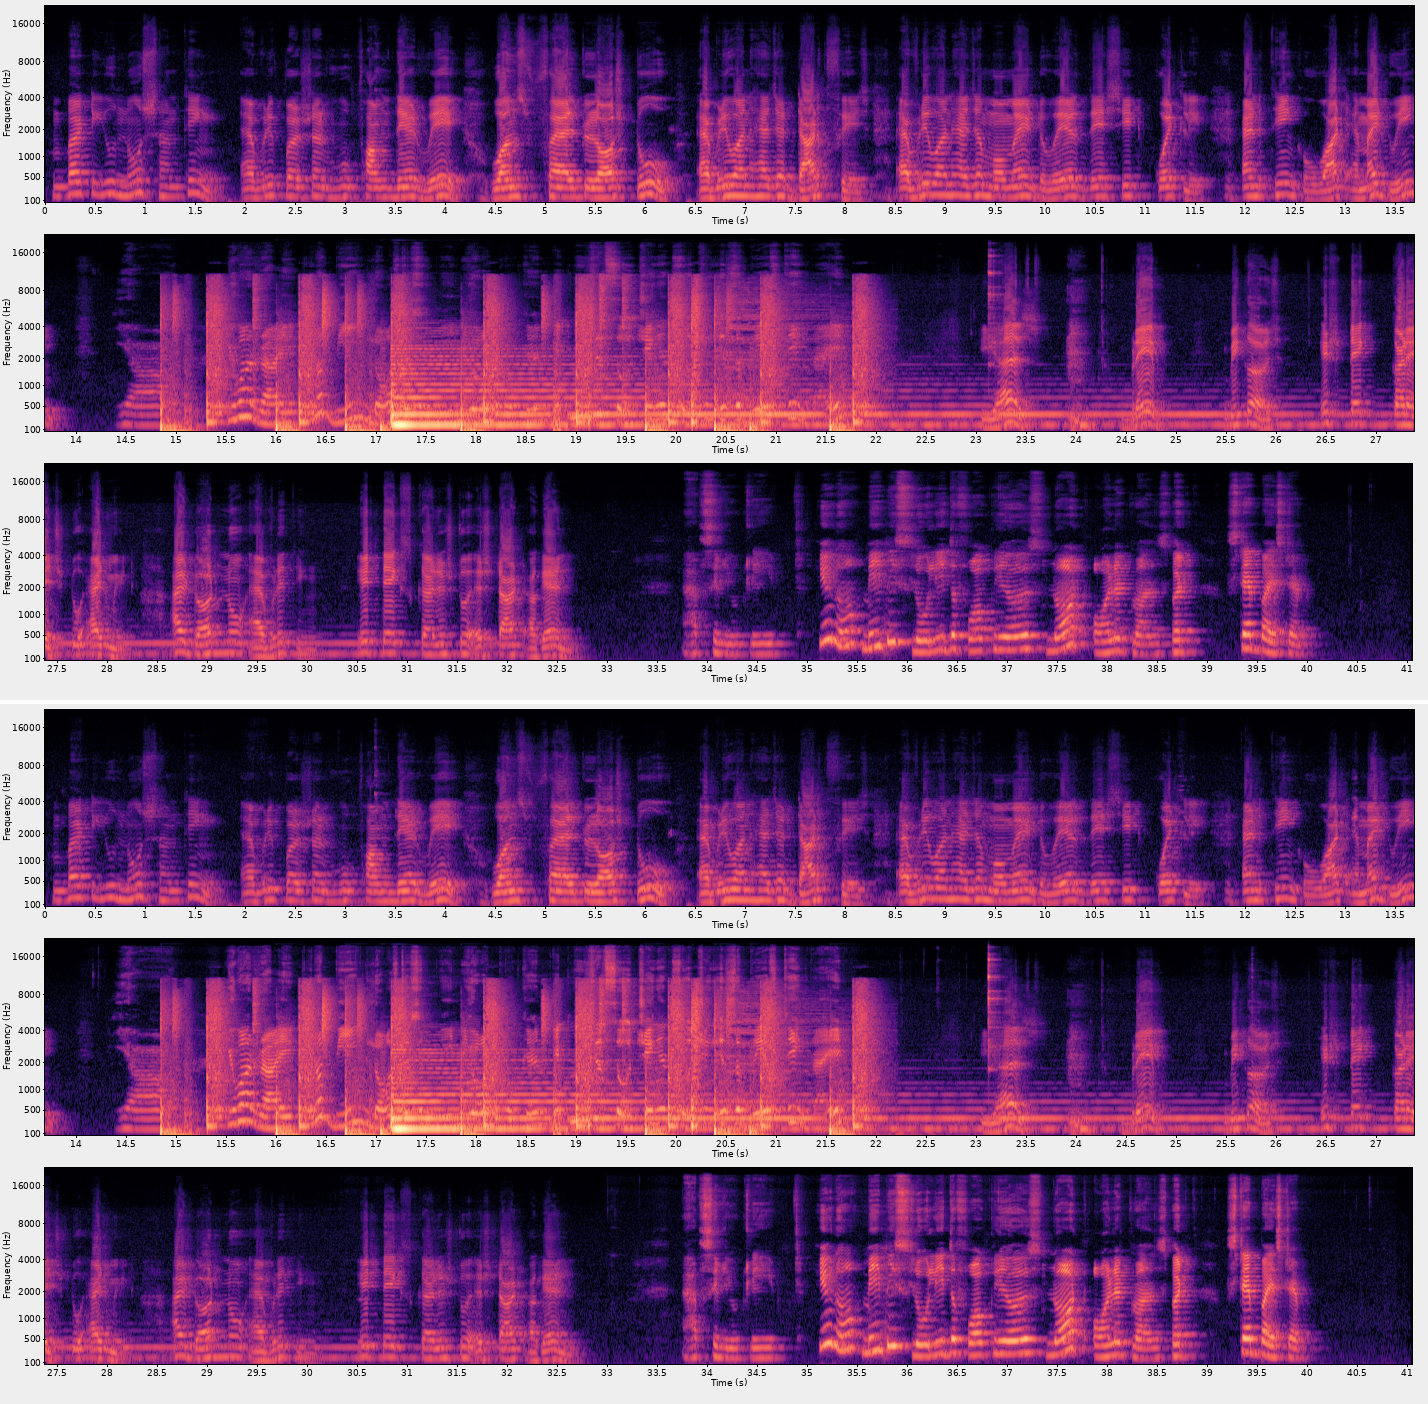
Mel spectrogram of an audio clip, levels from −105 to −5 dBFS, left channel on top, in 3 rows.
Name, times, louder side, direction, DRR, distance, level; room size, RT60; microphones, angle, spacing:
voice 1, 0.1-6.2 6.5-13.8 22.6-23.6 23.9-24.2 24.4-24.9 25.5-26.0 26.4-26.9 27.2-30.1 30.5-32.7, left 2 dB, 30° left, 6 dB, 1.6 m, -38 dB
voice 2, 14.4-15.0 15.3-21.7 33.8-34.7 35.1-38.9 39.2-40.0, right 4 dB, 50° right, 10 dB, 1.4 m, -32 dB
sound 1, 14.8-17.4 17.8-18.3 18.7-21.1 21.5-22.1, right 1 dB, 10° right, 0.5 m, -24 dB
sound 2, 17.1-29.6 29.8-30.8 31.2-31.3, left 1 dB, 10° left, 1.6 m, -27 dB
15.5 x 9.8 x 3.3 m, 0.33 s
head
